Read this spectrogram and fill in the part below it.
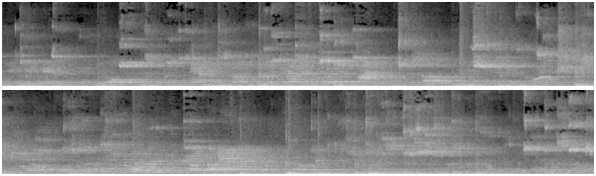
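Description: A crowd of spectators chatters and cheers in an echoing gym.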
